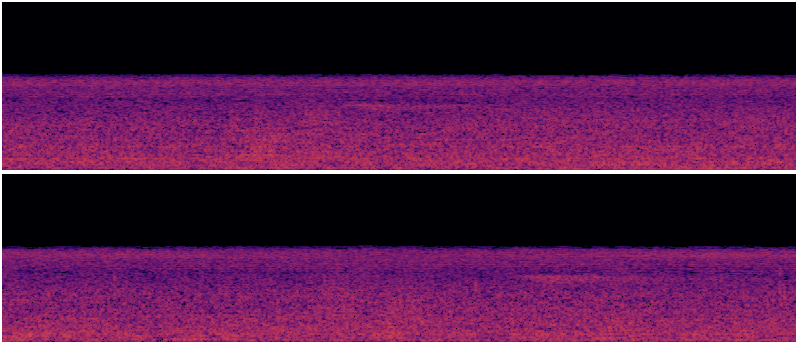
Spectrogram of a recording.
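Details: Dense, even broadband noise cut off sharply above the mid range, like wind or rushing air, with no animal call audible.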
